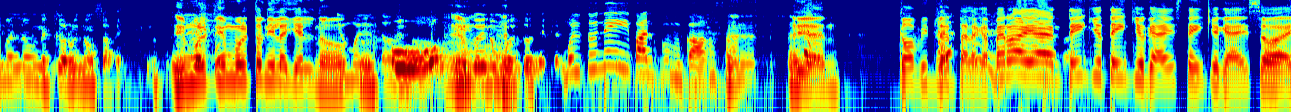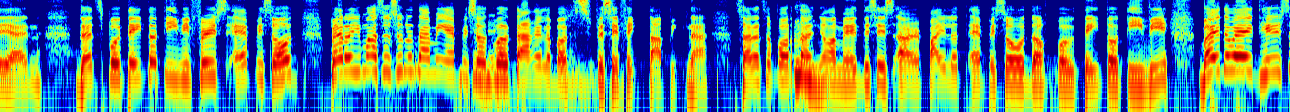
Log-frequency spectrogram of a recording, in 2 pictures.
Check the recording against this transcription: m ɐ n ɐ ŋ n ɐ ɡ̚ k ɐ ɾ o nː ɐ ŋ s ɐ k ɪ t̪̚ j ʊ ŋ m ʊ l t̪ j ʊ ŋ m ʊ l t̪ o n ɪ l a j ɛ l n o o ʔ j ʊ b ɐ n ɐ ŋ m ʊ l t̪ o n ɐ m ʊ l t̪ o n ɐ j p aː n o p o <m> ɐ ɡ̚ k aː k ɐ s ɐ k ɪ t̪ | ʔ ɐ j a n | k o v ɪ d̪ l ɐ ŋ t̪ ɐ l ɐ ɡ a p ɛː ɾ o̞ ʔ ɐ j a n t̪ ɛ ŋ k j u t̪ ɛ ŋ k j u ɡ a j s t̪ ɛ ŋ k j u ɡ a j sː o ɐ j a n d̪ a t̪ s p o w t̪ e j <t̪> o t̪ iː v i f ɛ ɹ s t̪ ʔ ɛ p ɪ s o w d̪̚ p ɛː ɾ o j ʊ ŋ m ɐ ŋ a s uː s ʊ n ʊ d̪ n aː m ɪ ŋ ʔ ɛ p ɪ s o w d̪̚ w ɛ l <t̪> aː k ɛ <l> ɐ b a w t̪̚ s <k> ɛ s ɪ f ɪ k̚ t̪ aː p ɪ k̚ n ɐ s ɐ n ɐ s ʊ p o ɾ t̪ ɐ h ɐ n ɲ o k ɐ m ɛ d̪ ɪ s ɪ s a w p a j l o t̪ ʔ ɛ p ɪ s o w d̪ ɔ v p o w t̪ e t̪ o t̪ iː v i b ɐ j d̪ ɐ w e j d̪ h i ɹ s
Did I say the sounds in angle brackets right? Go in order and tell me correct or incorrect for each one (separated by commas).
correct, correct, correct, correct, incorrect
